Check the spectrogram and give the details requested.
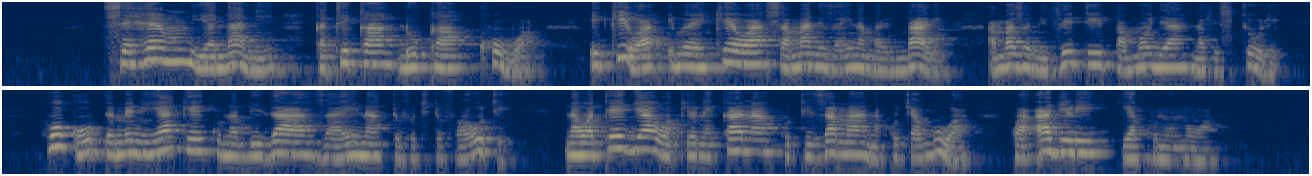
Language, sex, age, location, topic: Swahili, female, 25-35, Dar es Salaam, finance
